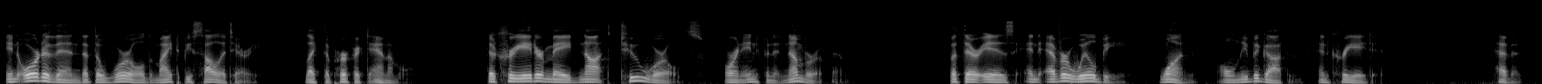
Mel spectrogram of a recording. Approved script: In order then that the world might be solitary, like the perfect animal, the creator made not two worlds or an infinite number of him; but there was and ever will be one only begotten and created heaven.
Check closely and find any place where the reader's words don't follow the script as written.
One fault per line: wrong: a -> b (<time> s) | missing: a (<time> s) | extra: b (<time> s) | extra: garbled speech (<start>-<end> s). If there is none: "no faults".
wrong: him -> them (8.3 s)
wrong: was -> is (9.8 s)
